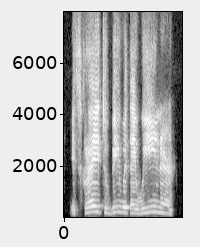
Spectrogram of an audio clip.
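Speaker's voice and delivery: put-on high Spanish accent. Retelling a pitcher's hot dog commercial: Luis Tiant Spanish accent. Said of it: "with his Spanish accent".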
